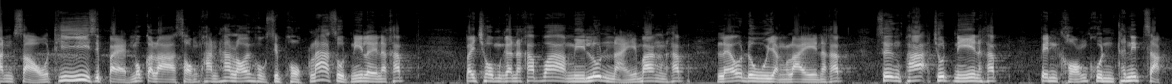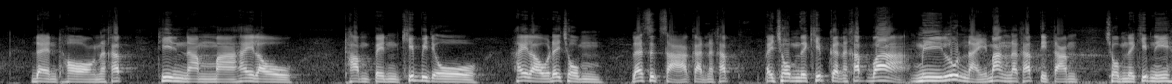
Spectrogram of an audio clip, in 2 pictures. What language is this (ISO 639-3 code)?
tha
